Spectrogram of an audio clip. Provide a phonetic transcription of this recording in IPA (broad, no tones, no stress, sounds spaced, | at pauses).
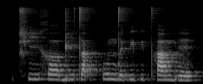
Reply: t͡ɕʰ iː x ʌː ɡ iː t a kː u n d a pʲ ʌ pʲ u pʰ a m b e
